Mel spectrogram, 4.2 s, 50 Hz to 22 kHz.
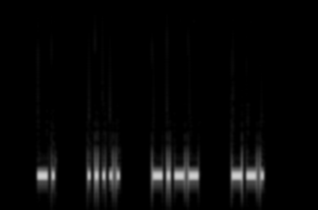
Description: Morse code, heard as a keyed tone, about 25 wpm, spaced as for 14 wpm, 700 Hz. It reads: N5YG
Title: USA Call Signs - 4 Characters - 3x Character Spacing - 25wpm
